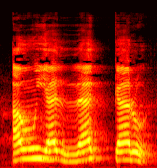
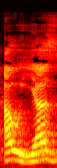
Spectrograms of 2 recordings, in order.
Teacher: يزكى তারপর আও ইয়াযাক্কারু এখানে আও ইয়াজ বলা যাবে না অর্থাৎ জাল যখন উচ্চারণ করবেন জিহ্বাটা উপরে দাঁতে আগে লাগাবেন নিচে লাগাবেন না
